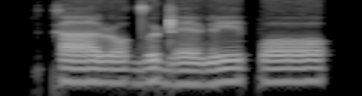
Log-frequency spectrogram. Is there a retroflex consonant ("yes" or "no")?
yes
